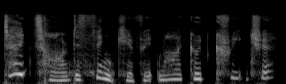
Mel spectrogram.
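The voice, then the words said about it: Lowered, quieter voice. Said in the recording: “in a lower voice”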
